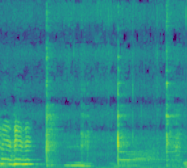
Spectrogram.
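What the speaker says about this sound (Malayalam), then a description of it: "പിന്നെ ഉള്ളി വാട്ടുന്നു." Onions sauté in a pan with a steady sizzle, broken by several sharp, close scrapes and clacks as a spoon stirs them.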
